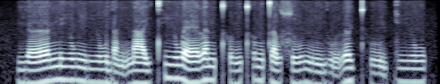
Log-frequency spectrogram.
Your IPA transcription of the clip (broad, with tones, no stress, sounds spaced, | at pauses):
j œː˨˥ n̪ iː˥ w ŋ iː˨ w j ɐ˨˩ n n̪ aː˨ j t̪ʰ iː˥ w ɛː˨˧ l ɐ˥ n t̪ʰ ʊ˨˧ ŋ t̪ʰ ʊ˥ ŋ t̪ ɐ˧ w s uː˨˧ n̪ ʊ˨ ŋ j uː˨˩ l ɵ˥ ɥ t̪ʰ uː˨˩ j k iː˥ w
